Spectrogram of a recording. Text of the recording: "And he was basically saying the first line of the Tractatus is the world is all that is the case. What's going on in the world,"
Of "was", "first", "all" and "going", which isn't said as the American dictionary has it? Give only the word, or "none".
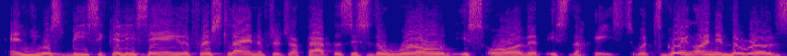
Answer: was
